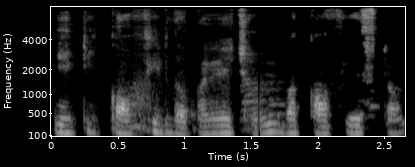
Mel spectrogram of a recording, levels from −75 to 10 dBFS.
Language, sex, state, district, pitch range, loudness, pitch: Bengali, male, West Bengal, Dakshin Dinajpur, 120-135 Hz, -29 LUFS, 130 Hz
